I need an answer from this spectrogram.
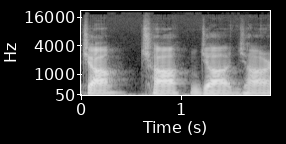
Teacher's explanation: जीभ हमारे ऊपर के हिस्से यानी कि ऊपर के तालव्य पर लगती है, जीभ का अग्रभाग जो होता है।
